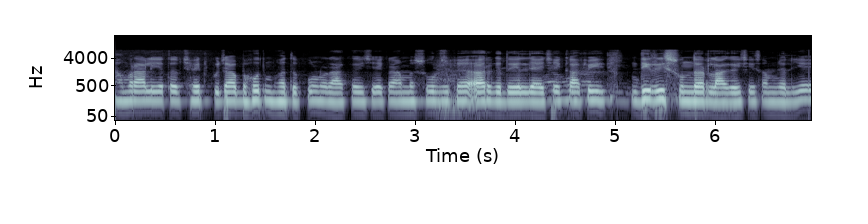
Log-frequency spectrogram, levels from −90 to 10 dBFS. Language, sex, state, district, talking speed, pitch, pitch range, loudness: Maithili, male, Bihar, Madhepura, 205 wpm, 155 Hz, 155-160 Hz, -18 LUFS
